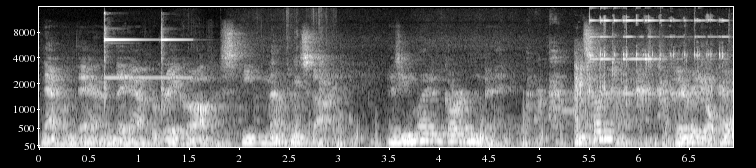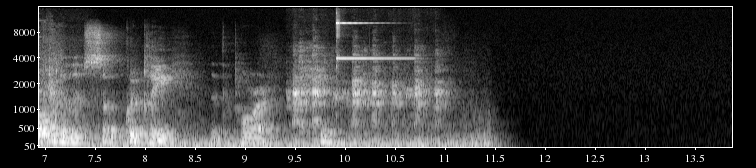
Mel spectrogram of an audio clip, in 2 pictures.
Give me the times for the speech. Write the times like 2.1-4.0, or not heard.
0.0-9.3.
